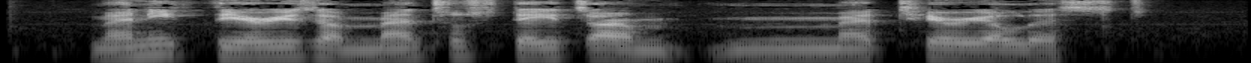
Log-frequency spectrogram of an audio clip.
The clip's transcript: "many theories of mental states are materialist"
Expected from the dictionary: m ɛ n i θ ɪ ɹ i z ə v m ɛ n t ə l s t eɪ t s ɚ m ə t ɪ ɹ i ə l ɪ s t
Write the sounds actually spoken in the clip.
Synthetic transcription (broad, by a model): m ɛ n i θ ɪ ɹ i z ə v m ɛ n t l s t eɪ t s ɚ m ə t ɪ ɹ i ə l ɪ s t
